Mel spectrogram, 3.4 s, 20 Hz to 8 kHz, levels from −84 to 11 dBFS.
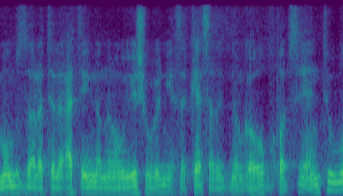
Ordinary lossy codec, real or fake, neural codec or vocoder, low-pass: MP3, 64 kbps; fake; codec, 16 kHz in and 24 kHz out, 0.4 kbps, LongCat-Audio-Codec, fine tuned four codebook decoder; 7.2 kHz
